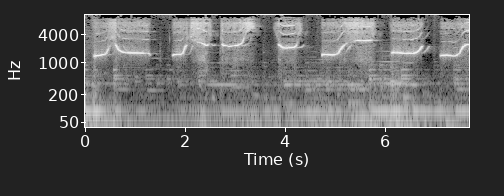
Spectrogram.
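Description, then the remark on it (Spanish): A loud whistled greeting in Silbo Herreño, whistled by the president of the Silbo Herreño association and saying hello to radio listeners: a series of sharp, sliding whistles in short phrases with brief pauses between them, rising and bending in pitch like speech carried by whistling, with no talking. “es un saludo del presidente de la Asociación del Silbo Herreño, que ha dicho: hola, oyentes del Hoy por Hoy”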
